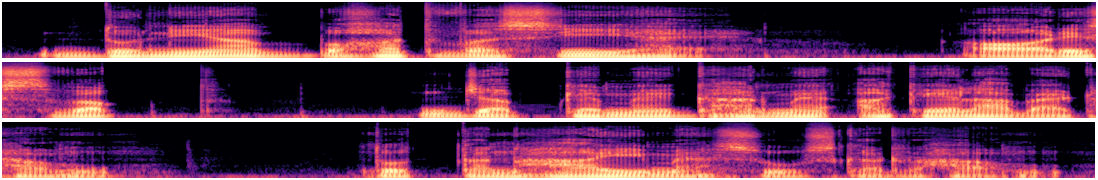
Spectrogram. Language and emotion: Urdu, sad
